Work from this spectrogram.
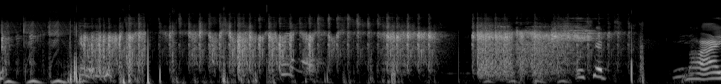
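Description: Rapid video-game gunfire rattles in long bursts from a one-on-one shooter match between brothers, broken by short pauses, with a voice talking briefly at the start and end.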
